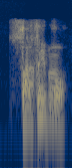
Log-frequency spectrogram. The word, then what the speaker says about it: Sasebo: So I remember specifically when I was trying to the cue from Rodan, Rodan flies to Sasebo, or Sasebo. Is my pronunciation correct? – Sasebo.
